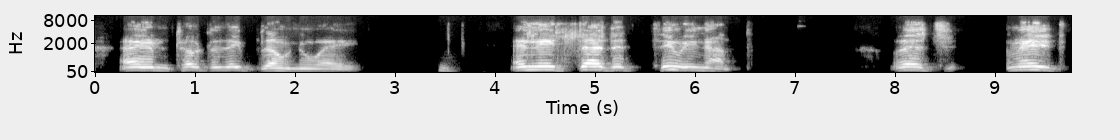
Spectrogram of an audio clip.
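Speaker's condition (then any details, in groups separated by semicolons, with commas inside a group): Cerebral palsy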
